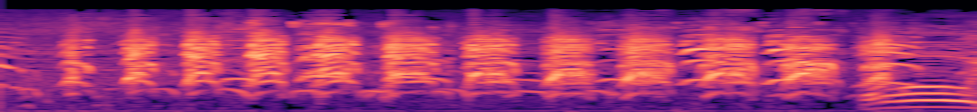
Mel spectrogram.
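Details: Several black long-coated German Shepherd puppies, wanting to be picked up, give loud arched whining yelps repeated about two to three times a second, closing with a longer, lower drawn-out whine.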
